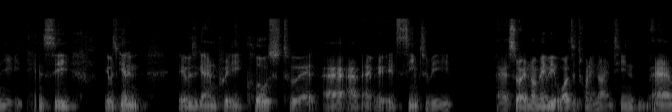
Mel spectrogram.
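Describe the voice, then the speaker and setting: A man with a very deep, low voice talks through his views as a guest in a relaxed interview. He speaks haltingly, tripping over repeated words and restarting sentences. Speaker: guest market analyst. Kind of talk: casual interview.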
